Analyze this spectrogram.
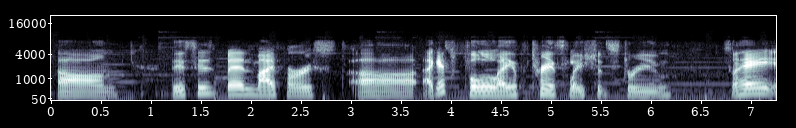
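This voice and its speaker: Her voice sits on the low side and has a sharp tone. Translating a Japanese visual novel on a livestream, this woman chats casually into a headset, rambling, self-deprecating, and apologetic.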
